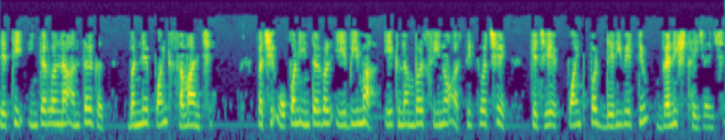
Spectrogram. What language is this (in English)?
Gujarati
